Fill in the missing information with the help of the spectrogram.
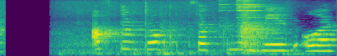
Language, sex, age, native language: Icelandic, female, 9, Icelandic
